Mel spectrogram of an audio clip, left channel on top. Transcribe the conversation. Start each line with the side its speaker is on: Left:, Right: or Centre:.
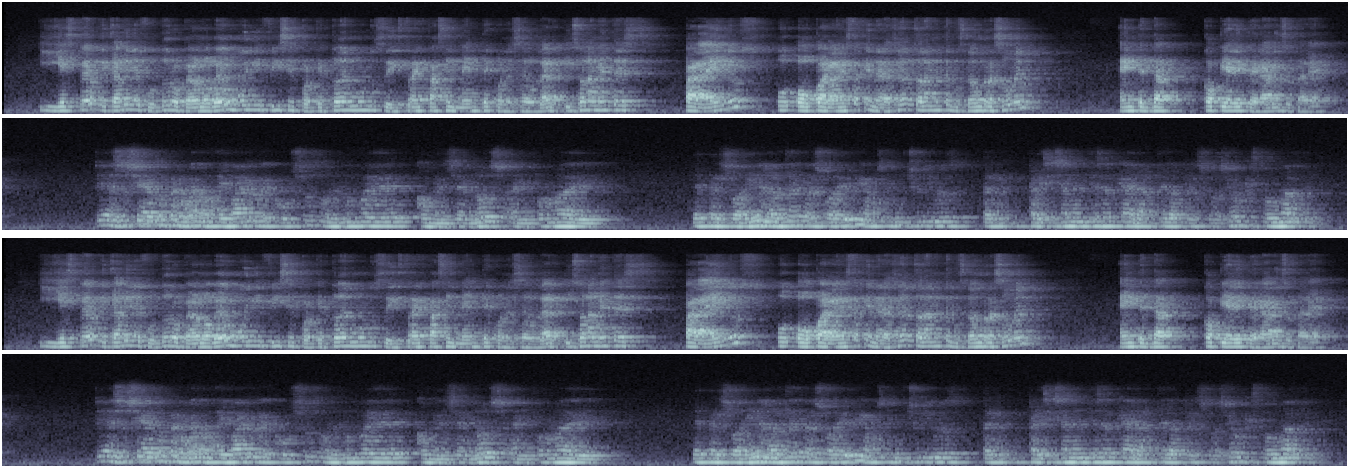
Left: y espero que cambie en el futuro, pero lo veo muy difícil porque todo el mundo se distrae fácilmente con el celular y solamente es para ellos o o para esta generación, solamente buscar un resumen e intentar copiar y pegar en su tarea.
Centre: Sí, eso es cierto, pero bueno, hay varios recursos donde uno puede convencerlos, hay forma de, de persuadir, el arte de persuadir, digamos, hay muchos libros per- precisamente acerca del arte de la persuasión, que es todo un arte,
